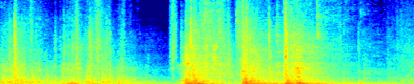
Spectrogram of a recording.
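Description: Locked doors of a building rattle and thud as their handles are yanked, a run of clattering knocks that builds into several heavy thumps before easing off. No one speaks.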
